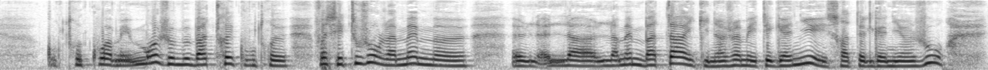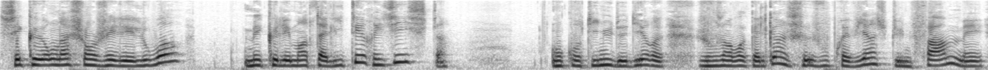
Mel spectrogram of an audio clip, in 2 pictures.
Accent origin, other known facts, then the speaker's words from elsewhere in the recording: Tunisia; je l'ai vécu dans mon pays d'origine, en Tunisie.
